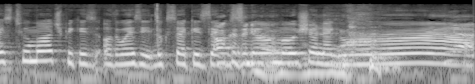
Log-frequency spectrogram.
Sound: mouths sound effect

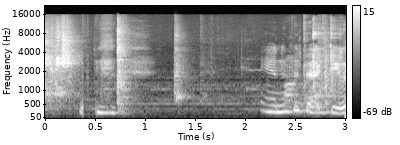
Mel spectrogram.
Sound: giggle

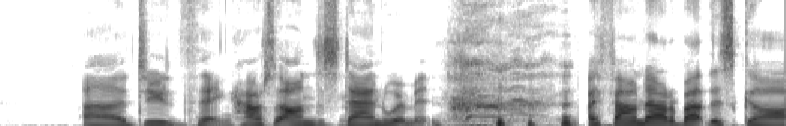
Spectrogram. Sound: laughs

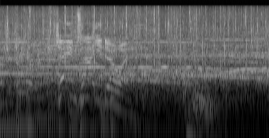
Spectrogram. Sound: applause and cheering cont

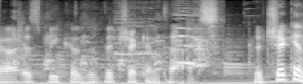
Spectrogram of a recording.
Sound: chicken clucking

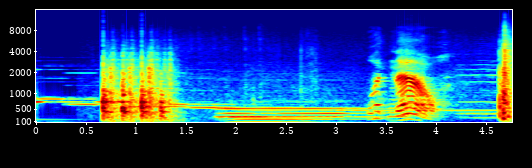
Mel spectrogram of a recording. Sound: rapid knocking

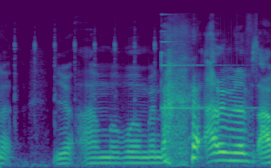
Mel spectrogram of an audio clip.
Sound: bell rings

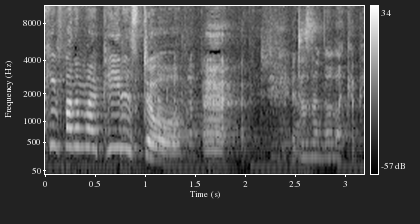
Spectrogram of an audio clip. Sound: laughing

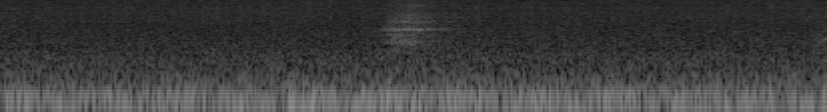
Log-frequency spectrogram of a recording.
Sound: none

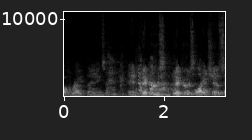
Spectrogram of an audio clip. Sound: laughing

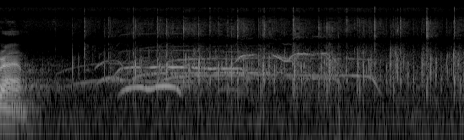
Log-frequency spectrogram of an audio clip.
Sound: audience cheering

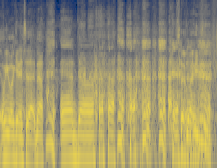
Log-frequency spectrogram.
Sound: laughs

